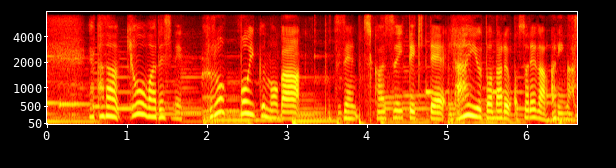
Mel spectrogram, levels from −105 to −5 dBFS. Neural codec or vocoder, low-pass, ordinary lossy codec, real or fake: codec, 16 kHz, 2 kbps, X-Codec, HuBERT features, trained on balanced general audio; 7.2 kHz; MP3, 64 kbps; fake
